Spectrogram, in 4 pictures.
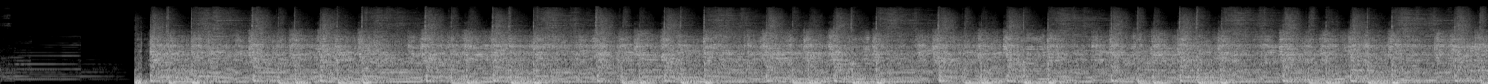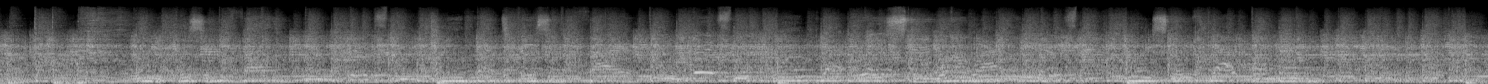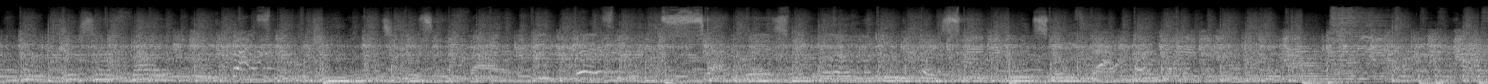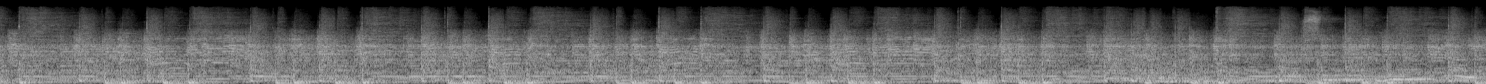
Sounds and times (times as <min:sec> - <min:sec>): Music: 0:00.0 - 0:59.5.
